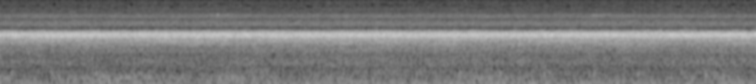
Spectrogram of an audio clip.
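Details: Spring peeper. Many spring peepers call together, their high, piercing peeps merging into a continuous shrill ringing. The chorus holds steady throughout with no other clear sounds.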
